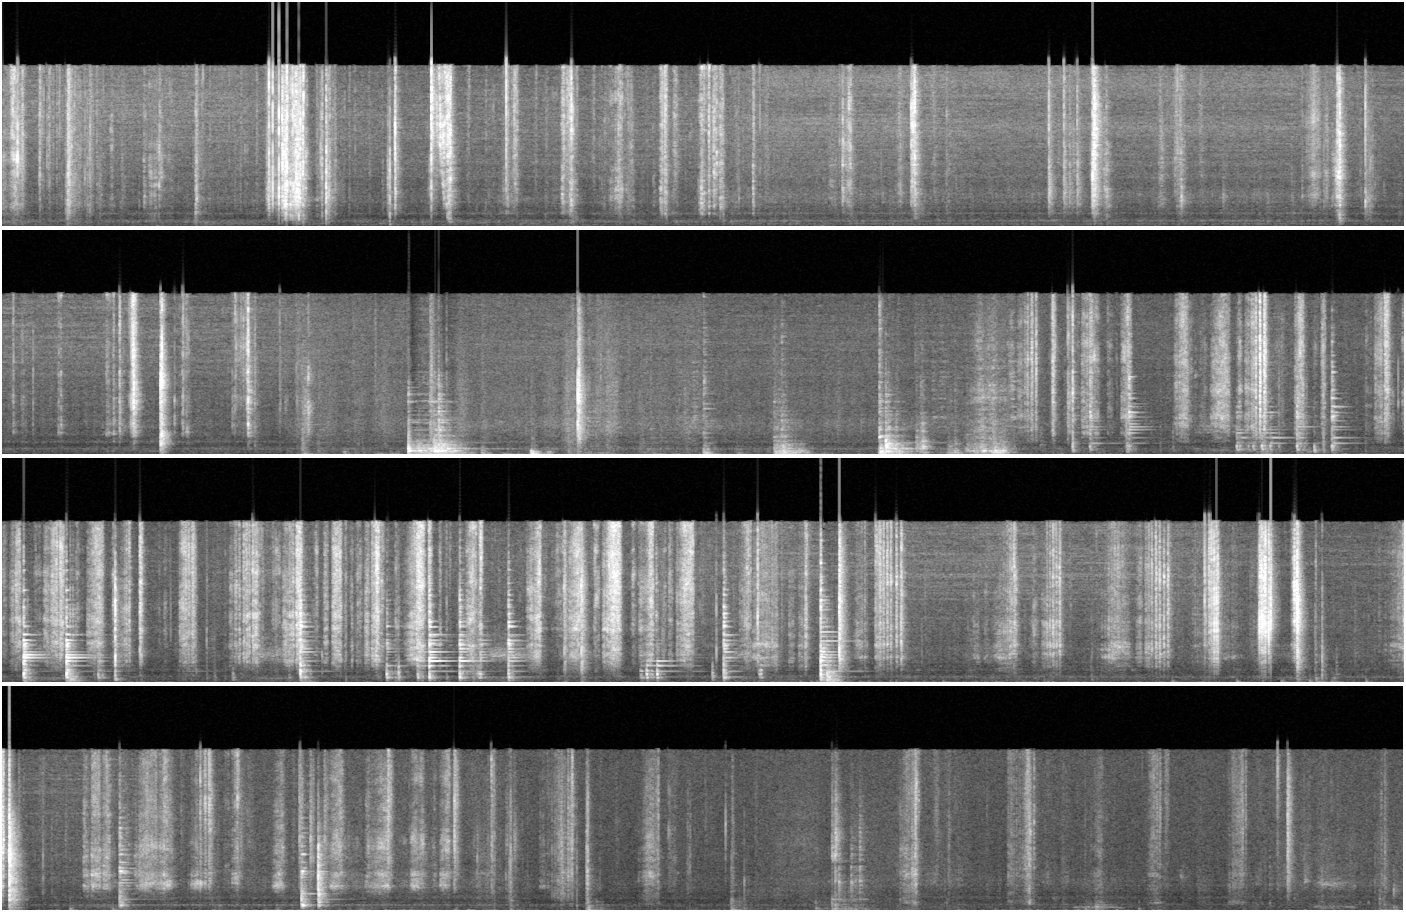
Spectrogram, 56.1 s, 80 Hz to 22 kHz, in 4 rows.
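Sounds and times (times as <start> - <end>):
kitchen utensils knocking and scraping: 22.8 - 25.5, 26.2 - 27.6, 31.0 - 36.7, 42.9 - 43.7, 45.0 - 45.5.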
